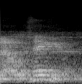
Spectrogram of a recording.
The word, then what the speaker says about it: Alexanian: Andy Swift from Canada ladies and gentlemen alexania did I say that right yeah right I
